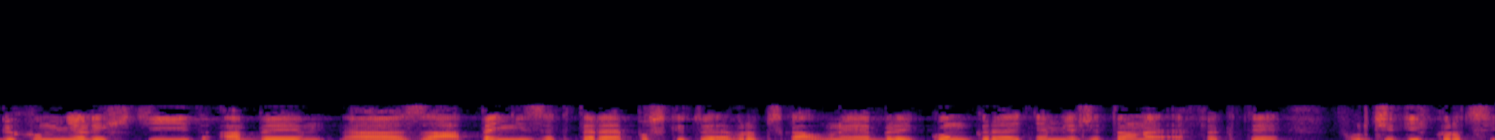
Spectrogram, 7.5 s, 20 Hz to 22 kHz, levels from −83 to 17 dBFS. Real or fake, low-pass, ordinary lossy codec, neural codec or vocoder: real; 5.4 kHz; none; none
